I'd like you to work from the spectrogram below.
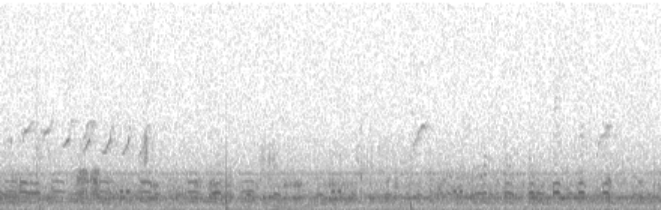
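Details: Dense, steady chatter of many Greater flamingos feeding in a Mannar Island lagoon in Sri Lanka during the December–March dry-season migration: layered goose-like honks and short nasal notes running without pause.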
